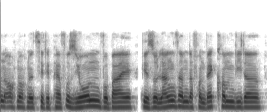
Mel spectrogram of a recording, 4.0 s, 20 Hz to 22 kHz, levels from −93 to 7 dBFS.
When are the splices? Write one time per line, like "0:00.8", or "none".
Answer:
0:02.0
